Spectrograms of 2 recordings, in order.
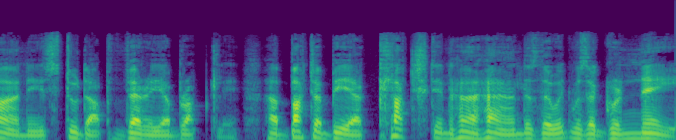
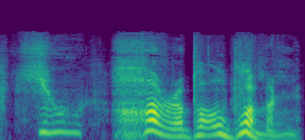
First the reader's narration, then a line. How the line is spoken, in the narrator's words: she said through gritted teeth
